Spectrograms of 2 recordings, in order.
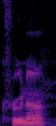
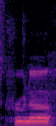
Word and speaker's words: Krvna: it's spelled k-r-v-n-a so usually when it's like that it's usually pronounced croona and then they just add the V instead of the U but like I said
